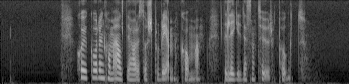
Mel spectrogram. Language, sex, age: Swedish, female, 21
